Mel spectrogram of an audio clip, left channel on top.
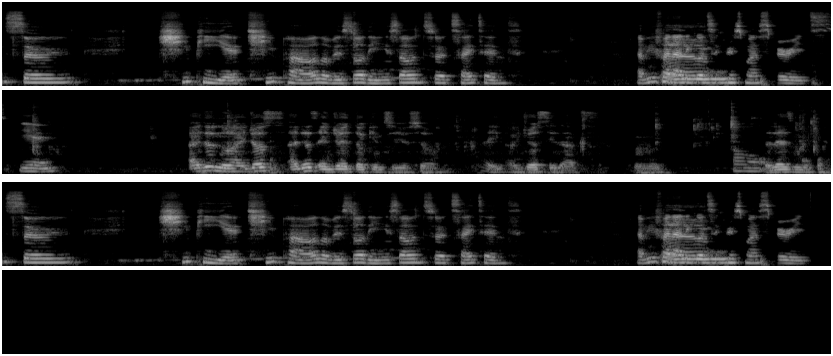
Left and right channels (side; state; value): right; drops out; at 8.1 s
